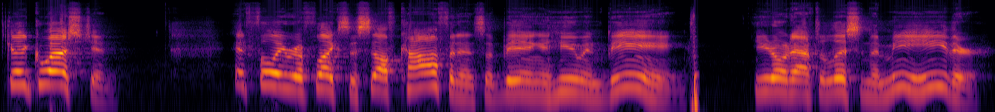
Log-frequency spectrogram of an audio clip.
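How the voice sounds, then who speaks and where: Snarky talking cat in a game, high and lively, sneers at you, guy doing the voice. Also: normal speed. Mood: smug. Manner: condescending, mocking.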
